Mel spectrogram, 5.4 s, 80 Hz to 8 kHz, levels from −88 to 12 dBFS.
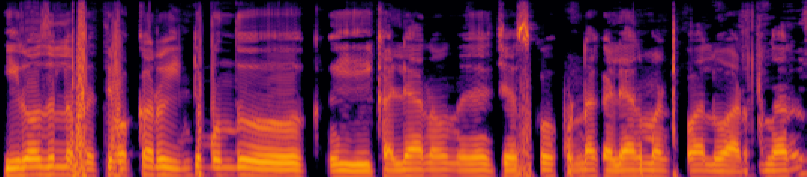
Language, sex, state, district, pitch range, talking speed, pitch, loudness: Telugu, male, Andhra Pradesh, Guntur, 100-120 Hz, 135 wpm, 105 Hz, -13 LUFS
